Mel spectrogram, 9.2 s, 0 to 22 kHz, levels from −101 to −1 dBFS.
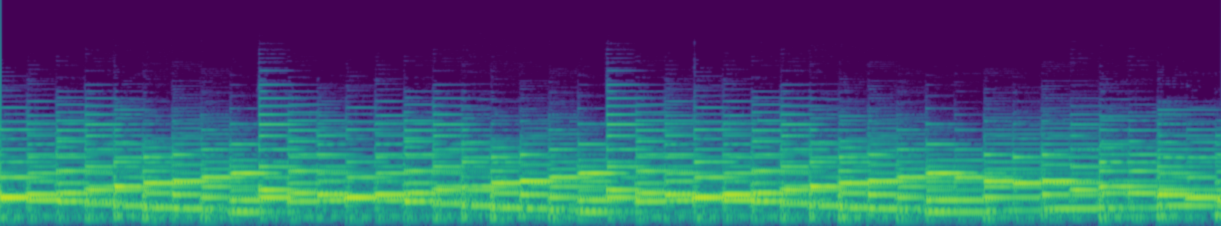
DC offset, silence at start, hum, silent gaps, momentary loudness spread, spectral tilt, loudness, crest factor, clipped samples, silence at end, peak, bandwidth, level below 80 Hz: under 0.1%; 0 s; none; none; 3 LU; -9 dB/octave; -18 LUFS; 12 dB; under 0.1%; 0 s; -6 dBFS; 5.8 kHz; -50 dBFS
